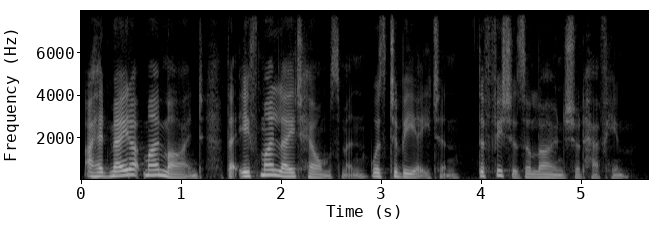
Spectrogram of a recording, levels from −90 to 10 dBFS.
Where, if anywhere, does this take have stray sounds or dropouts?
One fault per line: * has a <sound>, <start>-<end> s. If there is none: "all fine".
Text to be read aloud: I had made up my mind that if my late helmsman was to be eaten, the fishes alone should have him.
all fine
